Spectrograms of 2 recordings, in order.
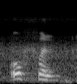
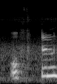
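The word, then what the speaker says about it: often: देखिए जब भी टी ई एन शब्द के अंत में हो तो टी साइलेंट रहेगा, क्या रहेगा, टी साइलेंट रहेगा। जैसे ओफन, अब ऑफ्टन क्यों नहीं पढ़ा हमें, टी क्यों नहीं पढ़ा, वैसे तो ऑफ्टन होना चाहिए था, लेकिन हम बोल रहे हैं ओफन, तो क्यों बोल रहे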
